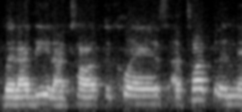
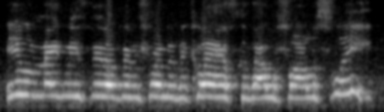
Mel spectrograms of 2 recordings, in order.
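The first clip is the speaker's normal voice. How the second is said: laughing; 11 semitones higher, 5 dB louder than usual. Real, not acted. Laughing retelling, much higher.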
